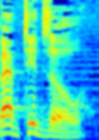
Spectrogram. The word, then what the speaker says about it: baptizo: comes from that Greek word baptizo, B-A-P-T-I-Z-O, baptizo, or baptizo, B-A-P-T-I-Z-O, long O, baptizo.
